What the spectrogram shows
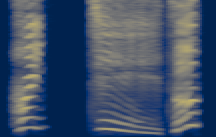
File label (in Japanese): はいっ、チーズ！妹系×高音域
